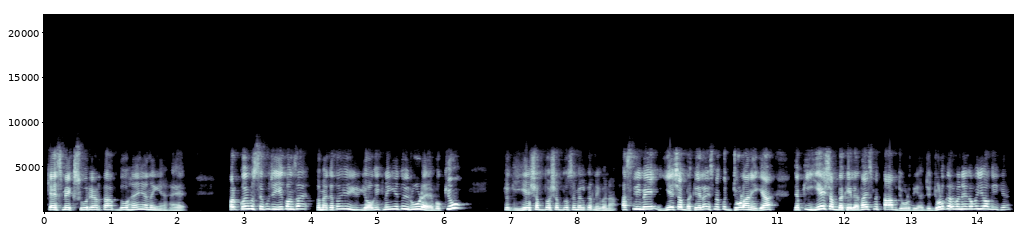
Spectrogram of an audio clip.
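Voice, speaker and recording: A man's voice: very high voice, darkish tone. A male Hindi grammar teacher giving an online class lecture, who asks his students questions and answers them himself and repeats the key terms. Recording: dull lo-fi recording.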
